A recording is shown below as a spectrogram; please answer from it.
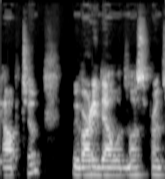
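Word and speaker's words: habitum: So let's start with the first word here, which is habeo, habere, habewi, habetum. That is how you say it. You always do the 4 principal parts, right? So habeo, habere, habewi, habetum.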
